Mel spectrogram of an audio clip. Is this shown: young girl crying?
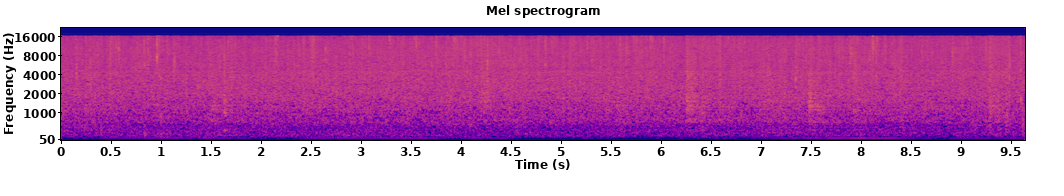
no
